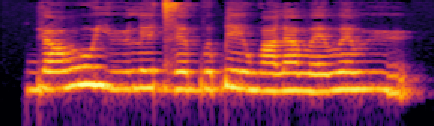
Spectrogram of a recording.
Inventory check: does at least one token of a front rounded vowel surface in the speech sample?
yes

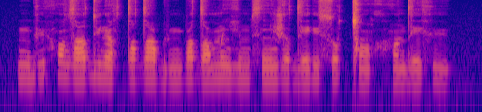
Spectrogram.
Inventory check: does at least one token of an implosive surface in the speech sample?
no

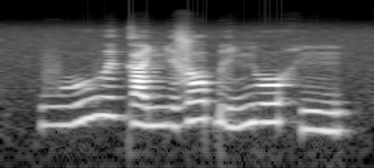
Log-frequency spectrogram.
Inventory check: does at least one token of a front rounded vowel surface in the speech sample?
no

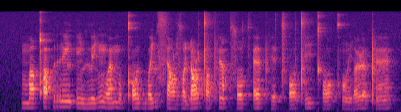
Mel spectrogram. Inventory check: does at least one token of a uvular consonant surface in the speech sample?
yes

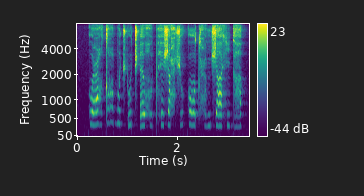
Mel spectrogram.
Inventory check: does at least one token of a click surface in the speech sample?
no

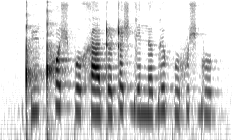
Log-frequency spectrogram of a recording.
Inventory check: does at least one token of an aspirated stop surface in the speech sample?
yes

